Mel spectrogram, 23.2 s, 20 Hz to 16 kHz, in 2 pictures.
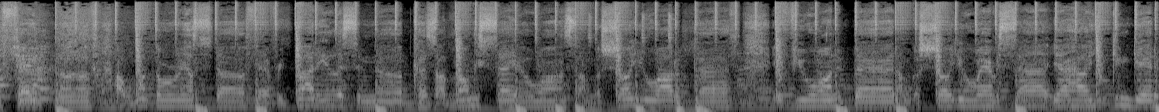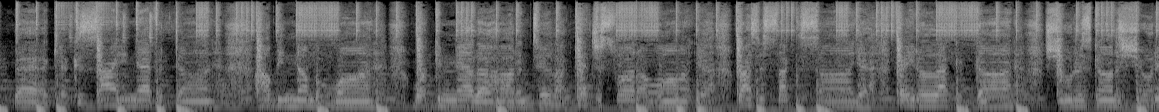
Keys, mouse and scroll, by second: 0.0-1.1 drag, 1.4 s, 2.6-3.1 scroll down 8, 3.1 click, 3.4 click, 3.9 click, 4.2 Tab, 4.4 click, 4.6 middle drag, 4.8 scroll up 3, 4.9-5.8 middle drag, 5.8 click, 6.1 Tab, 6.5-9.8 typing, 7.5 click, 8.5 scroll down 5, 8.6 shift+middle click, 11.0-11.4 scroll up 3, 11.2 shift+middle click, 11.8 KP_3, 12.1 shift+middle drag, 12.3 scroll up 1, 12.7 r, 13.0 g, 14.1 r, 14.5 scroll up 1, 14.8 drag, 15.5 e, 16.3 ctrl+z, 16.7-17.1 drag, 17.7 e, 17.9 click, 18.1 s, 20.0 ctrl+r, 21.4 drag, 22.0 click, 22.2 scroll down 5, 22.4 click, 22.7 a, 22.9 3, 23.0-23.1 right drag.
